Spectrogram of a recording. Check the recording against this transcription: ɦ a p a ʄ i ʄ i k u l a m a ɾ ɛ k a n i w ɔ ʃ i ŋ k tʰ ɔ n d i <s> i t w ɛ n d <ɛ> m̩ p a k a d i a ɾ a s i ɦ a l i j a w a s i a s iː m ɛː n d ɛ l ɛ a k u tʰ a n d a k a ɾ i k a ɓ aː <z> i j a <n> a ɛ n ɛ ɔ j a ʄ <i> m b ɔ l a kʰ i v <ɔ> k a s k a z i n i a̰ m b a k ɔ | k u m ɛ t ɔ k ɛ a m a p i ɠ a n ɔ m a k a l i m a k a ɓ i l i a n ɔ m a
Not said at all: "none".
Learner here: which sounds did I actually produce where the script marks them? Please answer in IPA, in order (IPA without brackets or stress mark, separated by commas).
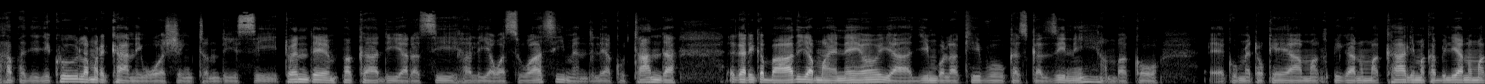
s, ɛ, ð, m, i, u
